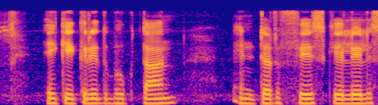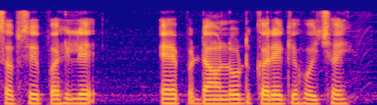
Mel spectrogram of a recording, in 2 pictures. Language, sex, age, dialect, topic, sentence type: Magahi, male, 25-30, Western, banking, statement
